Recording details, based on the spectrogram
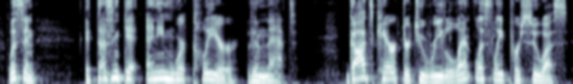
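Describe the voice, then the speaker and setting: A man teaching the Bible as a radio host, speaking in an earnest, emphatic way with deliberately shaped, scripted phrasing. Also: fairly high pitch.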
